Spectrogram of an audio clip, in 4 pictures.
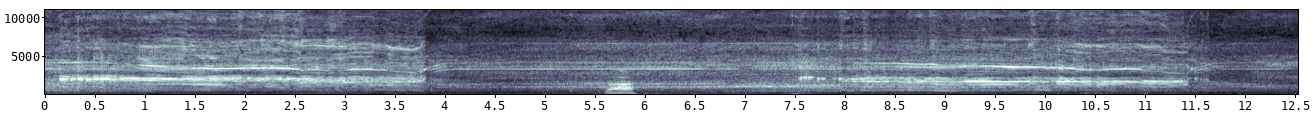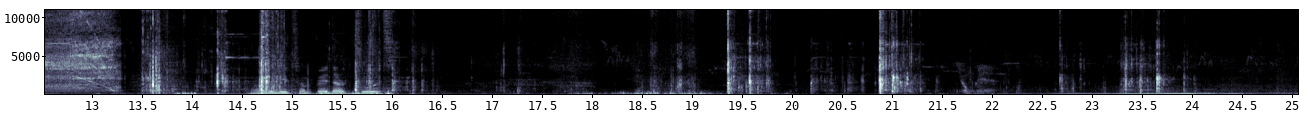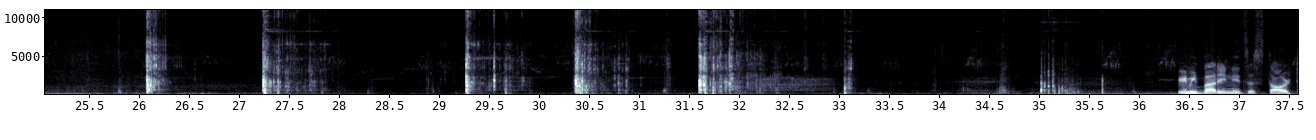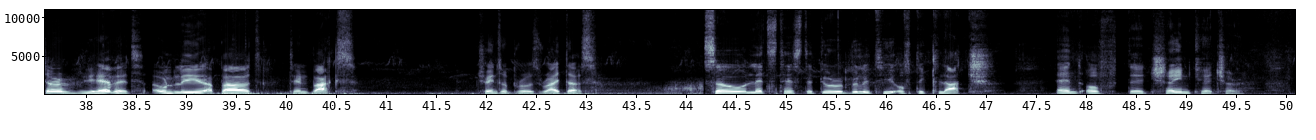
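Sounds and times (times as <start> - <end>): power tool whining: 0.0 - 14.0.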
